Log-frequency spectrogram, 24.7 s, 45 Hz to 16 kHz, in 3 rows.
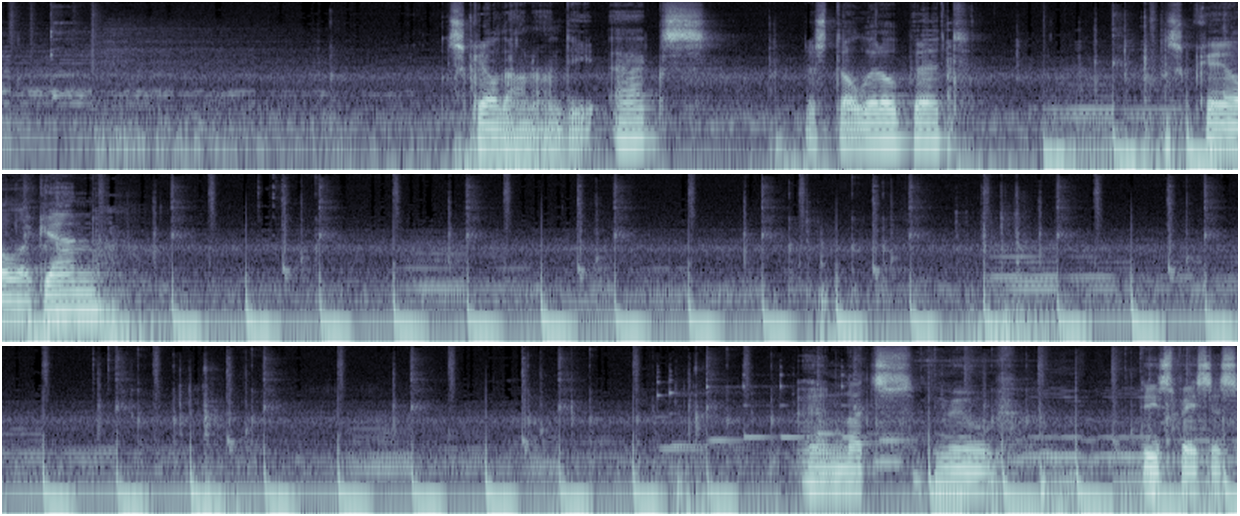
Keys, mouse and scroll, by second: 3.2 s, 6.6-10.5 drag, 7.6 s, 10.5-12.1 middle drag, 12.8-14.1 middle drag, 14.8 s, 17.4 click, 18.0 Tab, 21.2 Tab, 23.2 click.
